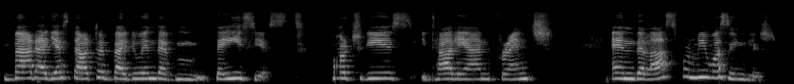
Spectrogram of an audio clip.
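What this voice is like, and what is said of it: Non-native English accent. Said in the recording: “I am not the best example because of my accent”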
